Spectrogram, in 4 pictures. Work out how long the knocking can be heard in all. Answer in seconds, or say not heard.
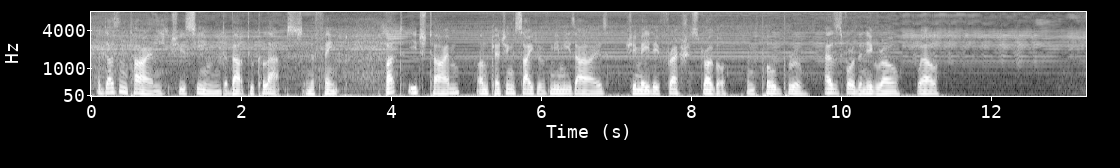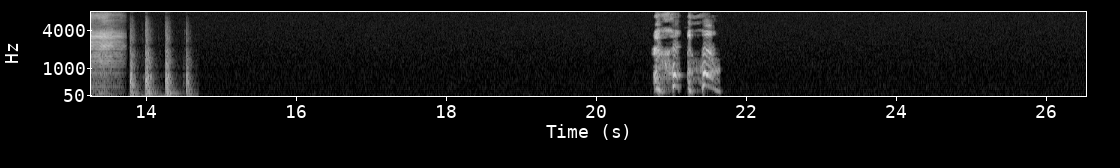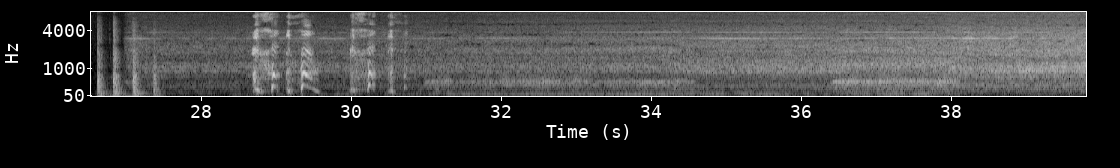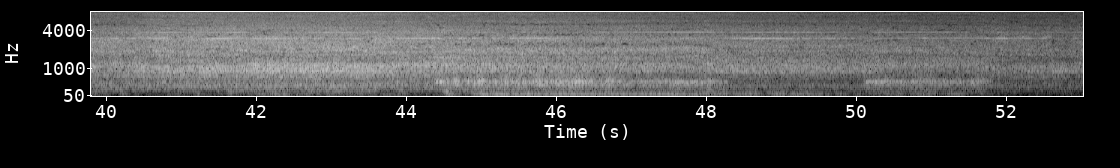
2 s.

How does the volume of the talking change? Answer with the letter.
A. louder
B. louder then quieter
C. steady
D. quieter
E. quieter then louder
C.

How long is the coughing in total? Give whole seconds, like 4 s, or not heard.
3 s.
